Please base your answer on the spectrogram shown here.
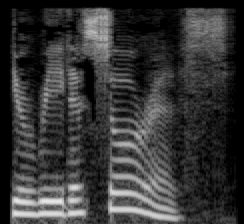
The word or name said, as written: uredosorus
